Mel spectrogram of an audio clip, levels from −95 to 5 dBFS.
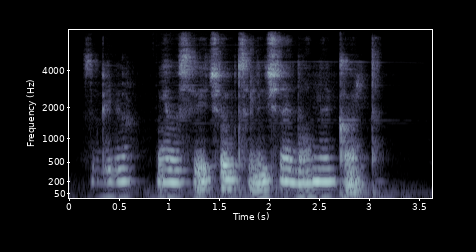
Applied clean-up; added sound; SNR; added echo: neural mask model DeepFilterNet 3.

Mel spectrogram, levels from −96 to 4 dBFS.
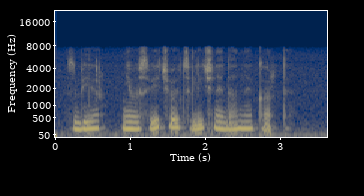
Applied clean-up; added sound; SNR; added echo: none; none; none; none.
